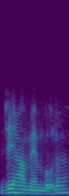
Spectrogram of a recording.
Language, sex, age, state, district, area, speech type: Hindi, male, 18-30, Madhya Pradesh, Betul, urban, conversation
